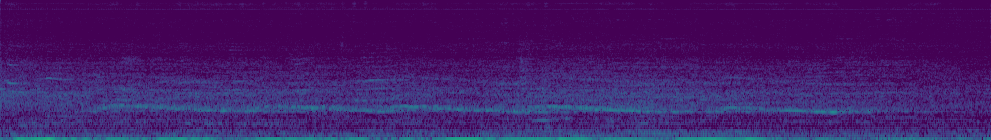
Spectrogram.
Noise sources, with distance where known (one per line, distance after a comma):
siren
person or small group talking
